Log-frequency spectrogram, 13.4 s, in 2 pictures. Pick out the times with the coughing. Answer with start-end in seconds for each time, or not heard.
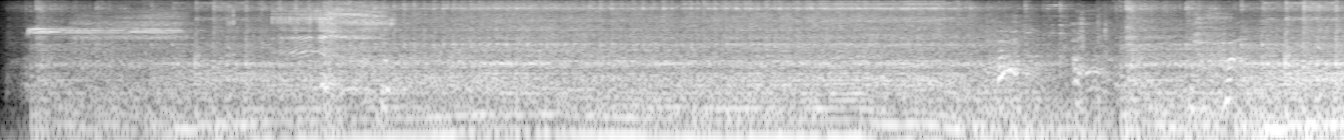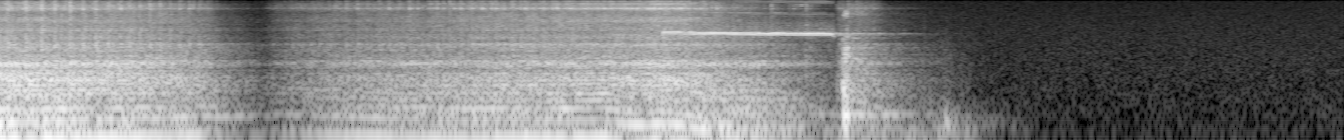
0.3-2.1, 4.9-6.3, 10.9-11.5.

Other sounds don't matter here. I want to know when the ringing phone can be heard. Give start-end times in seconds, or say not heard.
not heard.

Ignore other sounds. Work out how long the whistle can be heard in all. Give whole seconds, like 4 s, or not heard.
2 s.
